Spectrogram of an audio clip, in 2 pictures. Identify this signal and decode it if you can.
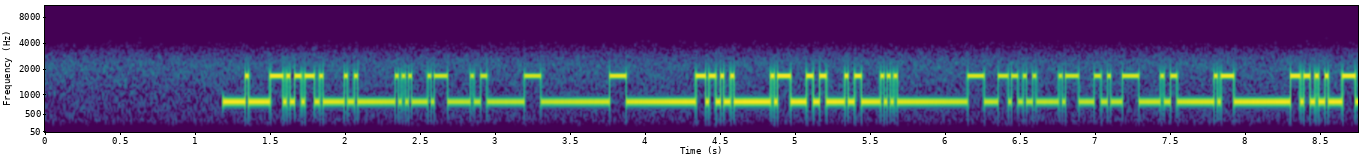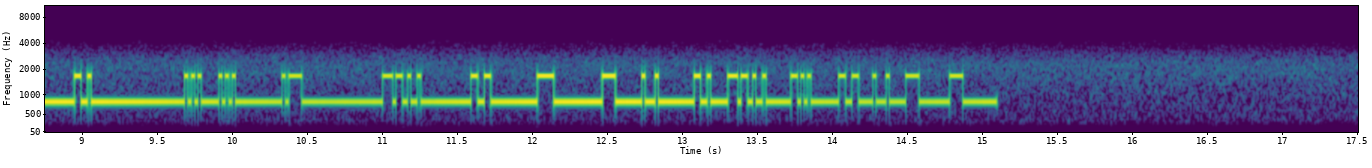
RTTY (45.45 baud, 850 Hz shift), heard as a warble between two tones, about 1250 Hz centre. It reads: 63255 38265 30523 90663 85910 48199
